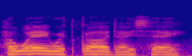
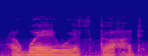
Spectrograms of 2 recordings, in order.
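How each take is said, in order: First: Very loud, emphatic dismissal; insistent shout. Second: Firm dismissal, barely raised; restrained cry. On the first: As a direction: shout it as a defiant command. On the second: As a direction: declare it firmly without shouting. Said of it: "he cried". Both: A narrator's reading.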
